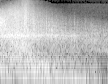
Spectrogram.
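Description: A produced boom sound effect: a sudden loud crash with a rushing tail that fades away over about three seconds.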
